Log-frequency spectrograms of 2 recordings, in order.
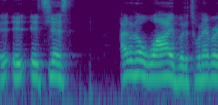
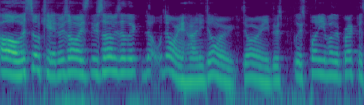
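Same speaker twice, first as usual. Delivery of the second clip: mock soothing comforting tone, higher; 3 semitones higher than usual. Retelling how she always tries to comfort the speaker, imitating someone comforting. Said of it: "she tries to comfort me".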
